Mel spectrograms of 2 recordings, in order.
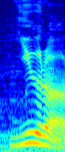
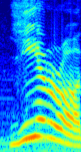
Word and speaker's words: gyro: Oh, I always pronounce it wrong. It's euro, right? Oh, I don't know. I'm probably pronouncing that wrong. I feel so bad. Gyro, that is it.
